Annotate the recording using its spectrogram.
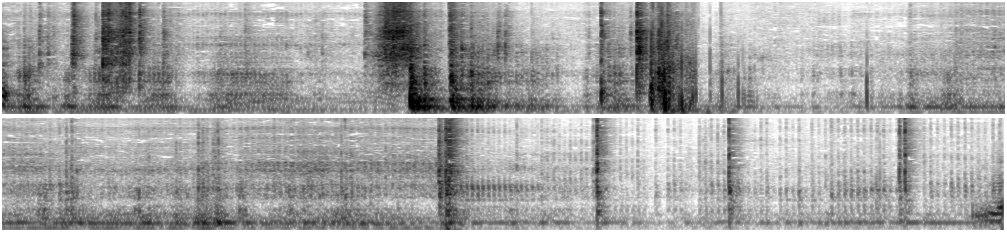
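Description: Handling noise: a string of irregular clicks and knocks, the two loudest about two and three seconds in, from a phone being moved about and set down while it records.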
